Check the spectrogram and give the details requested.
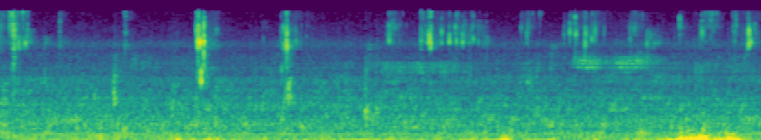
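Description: A person chewing rice and chicken curry with wet mouth clicks and smacks, as food is eaten by hand from a steel plate. A louder low thump comes near the end.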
